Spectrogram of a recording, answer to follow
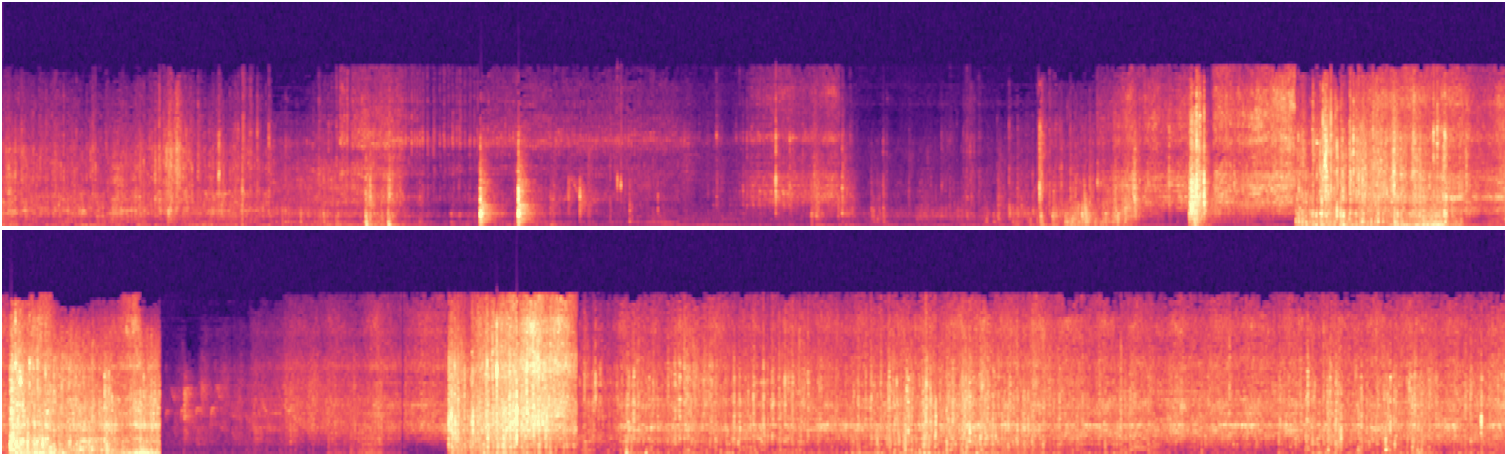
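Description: Mountain bike riding over a dirt and rocky trail: tyres crunching on gravel and leaf litter, the bike rattling over bumps with sharp knocks and clicks. Loud stretches of noise come through near the middle, and wind rumbles on the camera's microphone for a few seconds in the second half.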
